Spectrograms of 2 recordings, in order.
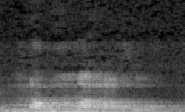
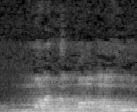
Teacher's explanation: یہ جو شد والے حروف ہیں ان کو پڑھنے کا انداز ہو، مم معہو، اچھا مم معہ، من معہو، یرملون کا قاعدہ ہے ادغام کا، نون ساکن کے بعد میم آ جائے تو نون کے بجائے میم پڑھیں گے، مم معہو، من معہو نہیں پڑھیں گے۔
